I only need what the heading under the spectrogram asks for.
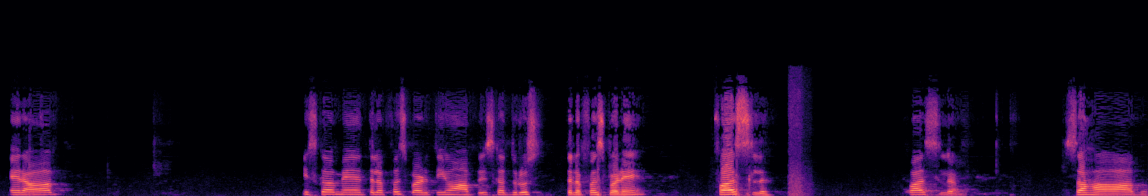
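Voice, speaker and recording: Woman teacher drilling words, flat and dry. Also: fairly high pitch, dry recording, low-quality recording. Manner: slow, drilled repetition, spelling out vowel marks. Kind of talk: classroom lesson, reading word lists aloud.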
